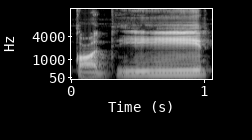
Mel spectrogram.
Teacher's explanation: दी पे या मद्दा और रा बारीक पढ़ी जाएगी, क़दीर।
